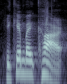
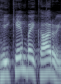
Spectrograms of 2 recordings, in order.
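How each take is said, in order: First: The word car ends without any added vowel. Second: The word car ends with an added u vowel. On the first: The speaker calls it right. "కార్ అనాలి" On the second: The speaker calls it wrong. "కారు అంటాం"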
